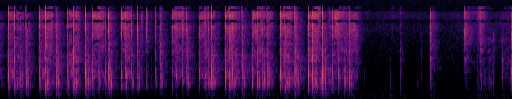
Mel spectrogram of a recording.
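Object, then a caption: Small metal tin. A small printed metal tin of gummies, closed, is turned in the hands and tapped on its sides and label with long fingernails. Quick, irregular clicky taps ring briefly in the mid range, with bright edges. Dense tapping runs for about three and a half seconds, then thins to a few scattered soft taps.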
